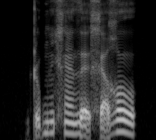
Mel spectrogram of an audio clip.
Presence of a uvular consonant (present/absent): present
